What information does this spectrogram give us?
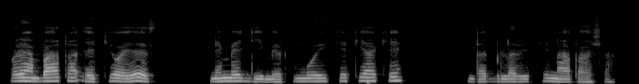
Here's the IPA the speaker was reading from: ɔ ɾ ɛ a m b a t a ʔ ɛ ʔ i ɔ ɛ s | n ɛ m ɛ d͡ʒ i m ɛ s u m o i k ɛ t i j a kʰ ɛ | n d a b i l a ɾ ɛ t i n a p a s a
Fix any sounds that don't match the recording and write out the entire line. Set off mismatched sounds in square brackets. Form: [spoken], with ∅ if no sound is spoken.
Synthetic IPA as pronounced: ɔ ɾ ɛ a m b a t a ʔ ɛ [t] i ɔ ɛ s | n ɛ m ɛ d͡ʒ i m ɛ [t] u m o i k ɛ t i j a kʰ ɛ | n d a b i l a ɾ [i] t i n a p a [ʃ] a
